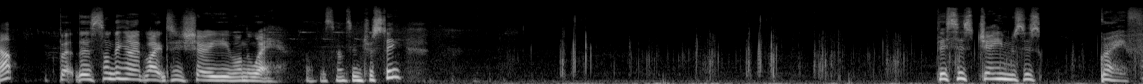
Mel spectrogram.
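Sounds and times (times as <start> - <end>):
speech: 0.0 - 4.4, 9.4 - 11.4
soft footsteps of people walking toward Avebury Manor: 4.2 - 11.4.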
